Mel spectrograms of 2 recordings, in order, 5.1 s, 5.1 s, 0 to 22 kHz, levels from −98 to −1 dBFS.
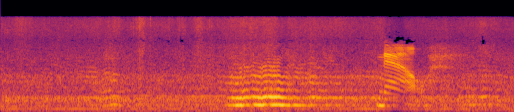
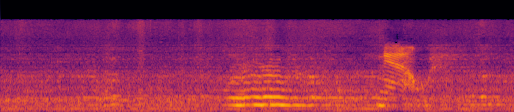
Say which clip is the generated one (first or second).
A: second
